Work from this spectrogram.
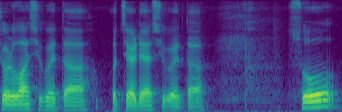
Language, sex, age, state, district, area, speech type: Goan Konkani, male, 18-30, Goa, Salcete, rural, spontaneous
